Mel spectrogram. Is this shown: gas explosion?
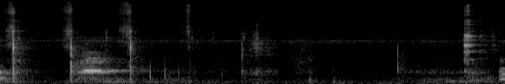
no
